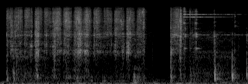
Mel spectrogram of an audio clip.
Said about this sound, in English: Give everything a little bit of a rub up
